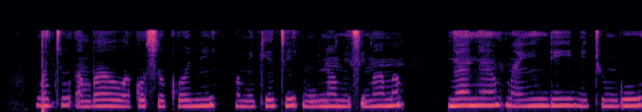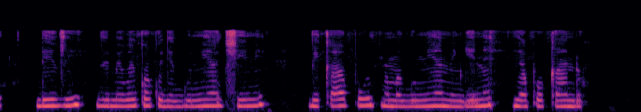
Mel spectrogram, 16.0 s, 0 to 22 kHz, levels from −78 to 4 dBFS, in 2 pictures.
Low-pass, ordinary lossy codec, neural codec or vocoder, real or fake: 7.2 kHz; MP3, 48 kbps; none; real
